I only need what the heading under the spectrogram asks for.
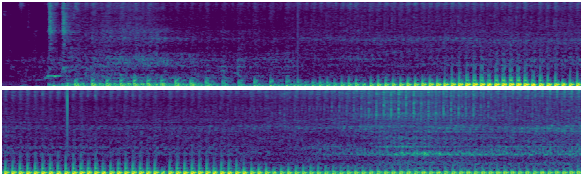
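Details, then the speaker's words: Modified Yamaha Aerox scooter, before teardown, idling and lightly revved: a fast, light ticking rattle on the exhaust beat; owner believes a worn-thin cylinder block is letting the piston rock, suspected piston slap. "kalau kalian dengar ada suara ngelitik ngericik e Gua yakin itu dari suara blok sehernya yang udah menipis jadi sehernya itu goyang-goyang e jadinya bunyi ngelitik kayak gitu"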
